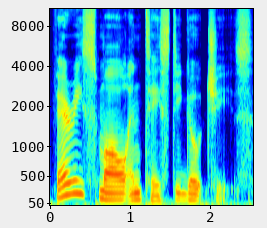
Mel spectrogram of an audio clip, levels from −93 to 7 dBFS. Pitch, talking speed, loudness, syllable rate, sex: 120 Hz, 140 wpm, -18 LUFS, 3.7 syllables/s, male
